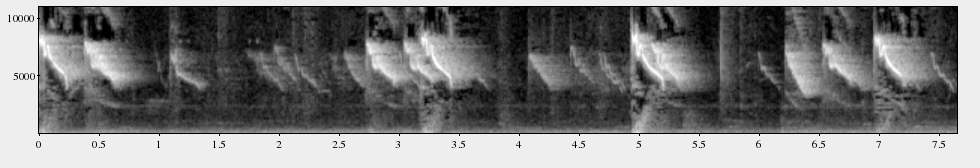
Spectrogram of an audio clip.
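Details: Female white-eye in breeding condition calling for the male, a run of high, sweeping downslurred notes in doubled and tripled bursts separated by brief pauses, with a few sharp clicks and a low hum.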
